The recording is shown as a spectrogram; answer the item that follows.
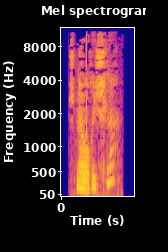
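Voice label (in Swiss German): "schnarriche", Alsatian; medecine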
